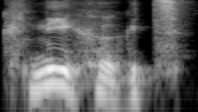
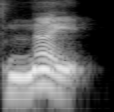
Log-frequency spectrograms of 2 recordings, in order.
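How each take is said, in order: First: The word starts with a sounded k. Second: The word starts with a plain n. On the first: The speaker calls it wrong. "I'm pretty sure you don't say knight" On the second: The speaker calls it right. "It's it's pronounced night"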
